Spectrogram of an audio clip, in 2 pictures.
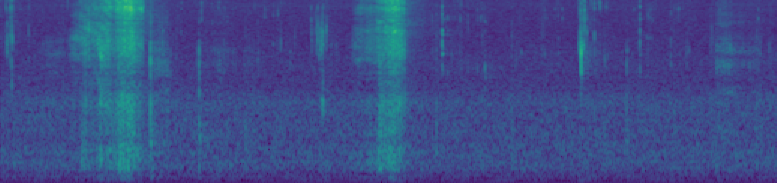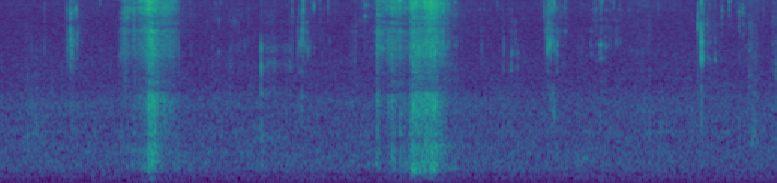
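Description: Konjac noodles are eaten at a late-night diet mukbang, with four distinct bites and slurping crunches spaced a couple of seconds apart and soft chewing between them, close and otherwise quiet.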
